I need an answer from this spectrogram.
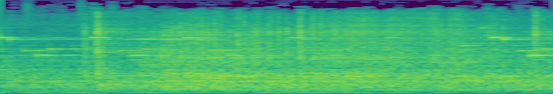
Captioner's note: creaking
